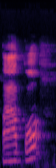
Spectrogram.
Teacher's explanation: তা এটার মাখরাজ হচ্ছে জিহ্বার আগা সামনের উপরে দুই দাঁতের আগার সাথে লাগবে।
